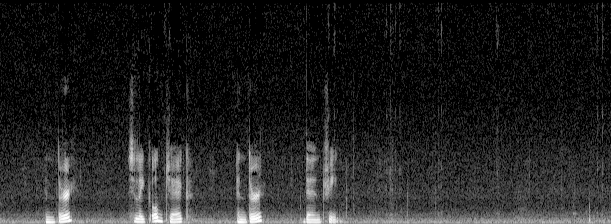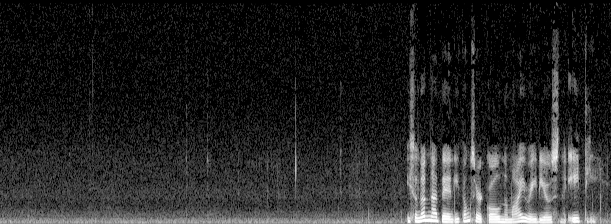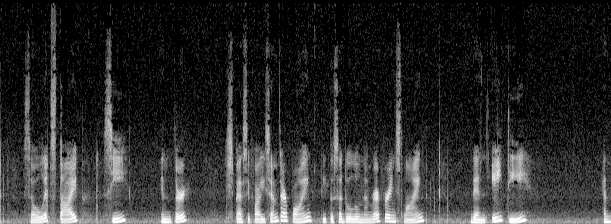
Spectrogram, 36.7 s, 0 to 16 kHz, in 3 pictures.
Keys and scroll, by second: 4.4 Return, 26.6 c, 34.0-34.7 typing.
